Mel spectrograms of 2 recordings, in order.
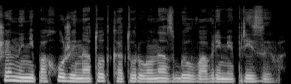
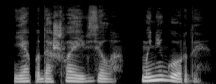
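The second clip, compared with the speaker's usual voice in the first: plain reading voice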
